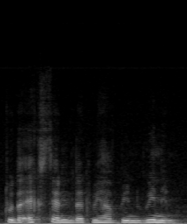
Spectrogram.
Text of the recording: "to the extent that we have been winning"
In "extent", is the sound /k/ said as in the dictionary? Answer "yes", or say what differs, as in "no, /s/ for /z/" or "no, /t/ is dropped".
yes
